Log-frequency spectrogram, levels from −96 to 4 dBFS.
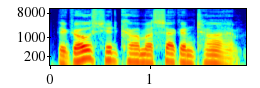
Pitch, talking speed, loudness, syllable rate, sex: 120 Hz, 215 wpm, -17 LUFS, 4.5 syllables/s, male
